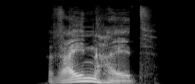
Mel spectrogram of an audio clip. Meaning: purity
- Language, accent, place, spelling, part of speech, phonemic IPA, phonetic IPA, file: German, Germany, Berlin, Reinheit, noun, /ˈraɪ̯nhaɪ̯t/, [ˈʁaɪ̯n.haɪ̯t], De-Reinheit.ogg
